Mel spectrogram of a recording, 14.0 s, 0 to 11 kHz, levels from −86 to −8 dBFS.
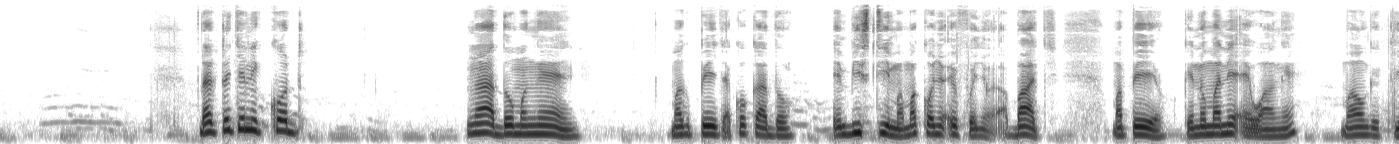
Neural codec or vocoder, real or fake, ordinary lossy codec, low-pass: none; real; AAC, 48 kbps; 9.9 kHz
